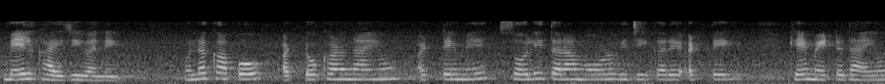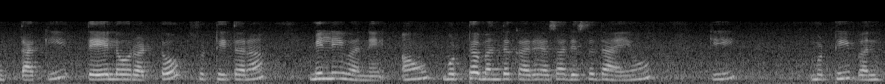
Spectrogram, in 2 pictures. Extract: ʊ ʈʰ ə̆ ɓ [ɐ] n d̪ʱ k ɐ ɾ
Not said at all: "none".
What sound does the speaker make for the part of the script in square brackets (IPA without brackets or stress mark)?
ɐ̃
